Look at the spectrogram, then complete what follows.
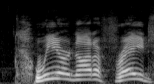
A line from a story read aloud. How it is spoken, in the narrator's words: screamed Frog and Toad at the same time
